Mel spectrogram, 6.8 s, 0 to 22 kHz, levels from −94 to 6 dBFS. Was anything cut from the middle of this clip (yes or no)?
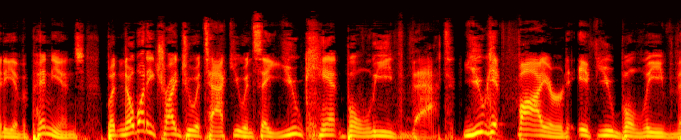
yes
